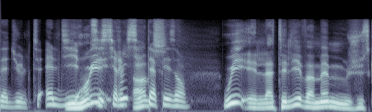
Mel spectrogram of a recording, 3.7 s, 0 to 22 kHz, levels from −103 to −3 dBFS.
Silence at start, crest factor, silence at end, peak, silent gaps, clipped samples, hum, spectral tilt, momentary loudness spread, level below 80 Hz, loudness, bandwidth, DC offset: 0 s; 16 dB; 0.05 s; -4 dBFS; none; under 0.1%; none; -5.5 dB/octave; 10 LU; -60 dBFS; -21 LUFS; 12 kHz; under 0.1%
